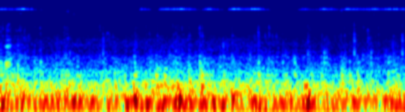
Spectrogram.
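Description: Footsteps on a cobblestone street, with faint clicks over a steady low rumble.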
